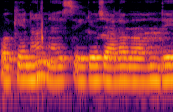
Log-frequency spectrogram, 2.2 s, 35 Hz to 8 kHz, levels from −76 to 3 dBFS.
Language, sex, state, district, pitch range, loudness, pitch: Telugu, female, Andhra Pradesh, Chittoor, 155-165 Hz, -15 LUFS, 160 Hz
